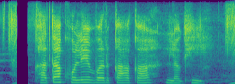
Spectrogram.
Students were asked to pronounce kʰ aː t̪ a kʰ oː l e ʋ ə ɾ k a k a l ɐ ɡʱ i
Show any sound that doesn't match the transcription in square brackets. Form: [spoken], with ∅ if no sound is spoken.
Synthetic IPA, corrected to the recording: kʰ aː t̪ a kʰ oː l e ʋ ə ɾ k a k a l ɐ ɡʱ i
